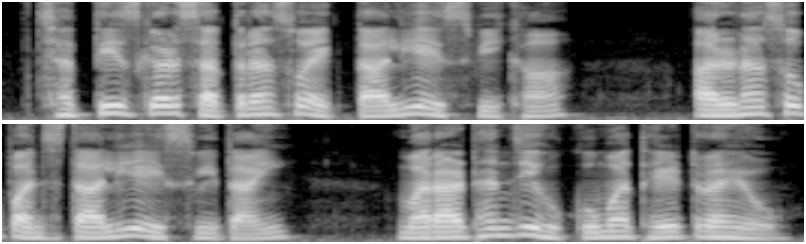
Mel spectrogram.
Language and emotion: Sindhi, neutral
